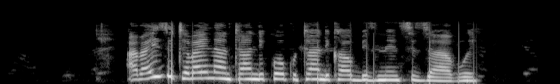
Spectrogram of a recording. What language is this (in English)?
Ganda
